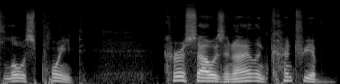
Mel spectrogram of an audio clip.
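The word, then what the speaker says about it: Curaçao: versus us yeah david it's pronounced uh curacao and uh so that's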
